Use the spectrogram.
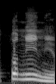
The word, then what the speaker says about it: Tognini: A gente fala Tonini, né? Se escreve Tognini com G mudo.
